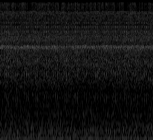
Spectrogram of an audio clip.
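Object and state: Nothing is struck.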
